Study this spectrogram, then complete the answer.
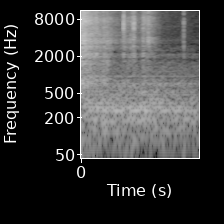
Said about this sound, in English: and I carefully listened to the noises of the coffee making process. The collecting and pouring of the grinds into the filter.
